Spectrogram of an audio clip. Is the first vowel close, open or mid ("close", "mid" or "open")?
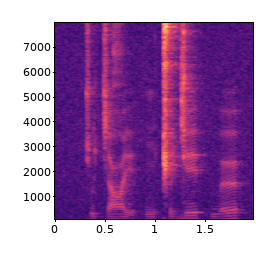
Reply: close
